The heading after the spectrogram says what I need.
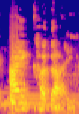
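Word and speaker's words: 生き甲斐: The pronunciation is eye-ka-guy.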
